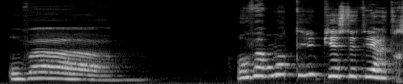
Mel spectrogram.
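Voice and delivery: a high, loud blurted cry; exclaiming. A narrator's reading. Justine blurting out the theatre idea to everyone, exclaiming. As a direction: burst out with the idea. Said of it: "s'écrie Justine".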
